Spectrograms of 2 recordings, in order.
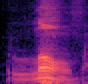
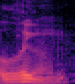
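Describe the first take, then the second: First: "Loam" with a long round o, like loan; "Loam" rhymes with home, not loom; loam said right. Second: "loom" with a long oo, like room; "loom" as in a weaving loom; loom said wrong. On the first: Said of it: "It's not loom. It's loam". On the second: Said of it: "It's not loom". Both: Shown as a demonstration.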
